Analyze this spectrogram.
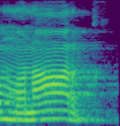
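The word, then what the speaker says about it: monarch: जैसे मैंने लिखा मोनार्क, मोनार्क, देखिए यहाँ पर सी एच है तो क आ रहा है, लेकिन यहाँ देखिए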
